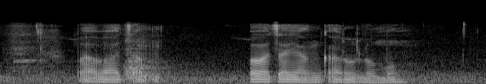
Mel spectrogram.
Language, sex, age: Tswana, male, 19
